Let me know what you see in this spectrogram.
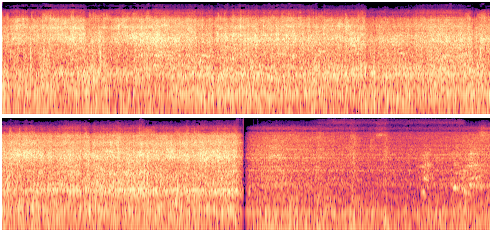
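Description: Express passenger train running at speed, heard at an open coach window: a steady rush of wheels on rail with a steady whine. About eleven seconds in it cuts abruptly to quieter running.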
